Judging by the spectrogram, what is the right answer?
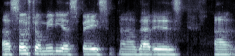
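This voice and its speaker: A man moderating a webinar on a video call, courteous and brisk. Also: medium pitch, flat delivery, a little mellow.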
